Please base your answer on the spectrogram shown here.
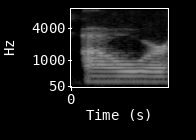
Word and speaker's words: our: you pronounce our house our house so our is probably the trickier part of that phrase our house starts with the diphthong ow which is the a vowel and the ow move oh oh oh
